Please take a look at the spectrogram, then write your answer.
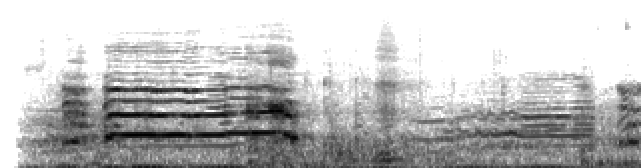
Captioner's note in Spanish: gallo cantando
